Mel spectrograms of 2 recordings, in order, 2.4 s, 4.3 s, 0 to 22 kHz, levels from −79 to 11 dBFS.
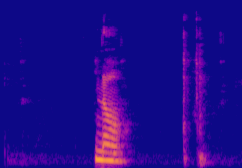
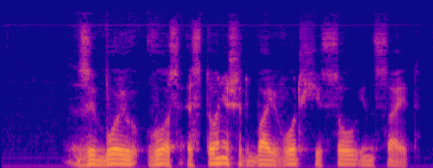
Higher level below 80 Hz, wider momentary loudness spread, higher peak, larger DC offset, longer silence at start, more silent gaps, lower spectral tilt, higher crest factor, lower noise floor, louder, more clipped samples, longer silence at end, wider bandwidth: second, -64 dBFS vs -42 dBFS; first, 26 LU vs 10 LU; about the same, -2 dBFS vs -2 dBFS; neither; first, 0.95 s vs 0.7 s; neither; about the same, -7 dB/octave vs -6.5 dB/octave; about the same, 20 dB vs 16 dB; first, -69 dBFS vs -54 dBFS; about the same, -17 LUFS vs -18 LUFS; neither; first, 0.4 s vs 0.25 s; about the same, 14.5 kHz vs 15.5 kHz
